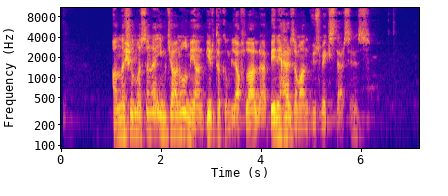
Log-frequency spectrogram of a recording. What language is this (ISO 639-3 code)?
tur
